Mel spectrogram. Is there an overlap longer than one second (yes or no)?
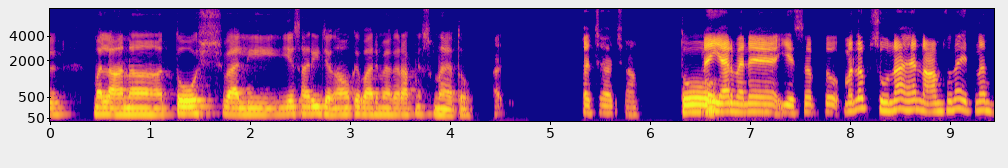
no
